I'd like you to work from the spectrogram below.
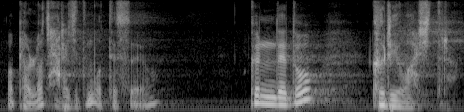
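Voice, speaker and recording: A man's voice: mid-range voice, normal speed, gravelly. A middle-aged man preaching a sermon as pastor, joking with the congregation and then turning earnest. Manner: humorous, animated preaching with jokes and quoted voices. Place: church sanctuary. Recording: church hall reverb.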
